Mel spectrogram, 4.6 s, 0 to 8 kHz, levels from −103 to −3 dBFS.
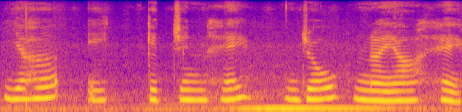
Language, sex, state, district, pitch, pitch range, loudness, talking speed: Hindi, female, Madhya Pradesh, Dhar, 230 Hz, 215-245 Hz, -16 LUFS, 90 wpm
